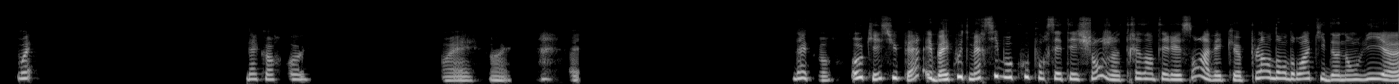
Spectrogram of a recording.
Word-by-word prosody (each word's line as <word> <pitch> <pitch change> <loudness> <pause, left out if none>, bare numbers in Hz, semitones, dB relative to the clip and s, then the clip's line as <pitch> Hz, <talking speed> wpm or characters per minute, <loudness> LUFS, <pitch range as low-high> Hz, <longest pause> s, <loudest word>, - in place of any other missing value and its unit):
Mouais. 280 +1 -2 2.1
D'accord 240 -1 -4
ouais, 230 0 -2
ouais. 230 - -4 1.4
Ouais, 180 0 -5
ouais, 200 - -5
ouais, 190 +1 -5 0.6
ouais. - - -6 2.1
D'accord, 260 -9 -2 0.2
OK, 295 -2 +4
super. 285 +1 +1
Et - - +4
bah, 210 +1 +6
écoute, 305 +5 +5
merci 290 +9 +3
beaucoup 330 +1 +3
pour 280 -4 -5
cet 255 -1 0
échange 240 - 0
très 260 +5 -2
intéressant 240 - 0
avec, 205 -3 0
heu, 195 - +2
plein 290 +9 -1
d'endroits 265 -1 +2
qui 260 -4 -2
donnent 215 0 +1
envie, 230 +3 +2
heu, 200 -1 +3
245 Hz, 125 wpm, -21 LUFS, 215-280 Hz, 2.1 s, bah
